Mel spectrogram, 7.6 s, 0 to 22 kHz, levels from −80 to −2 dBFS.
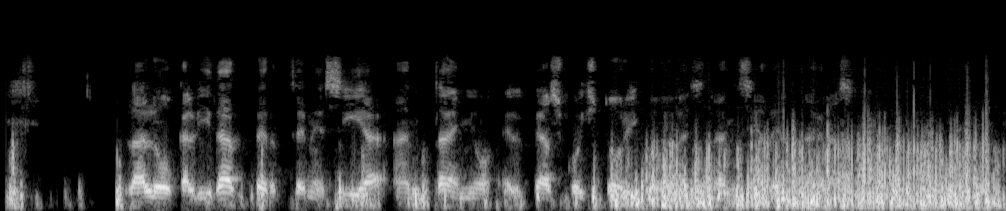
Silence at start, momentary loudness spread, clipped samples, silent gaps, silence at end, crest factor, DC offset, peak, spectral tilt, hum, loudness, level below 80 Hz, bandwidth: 0.05 s; 10 LU; under 0.1%; 0.74-0.83 s; 0 s; 14 dB; under 0.1%; 0 dBFS; -9 dB/octave; none; -16 LUFS; -34 dBFS; 7.2 kHz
